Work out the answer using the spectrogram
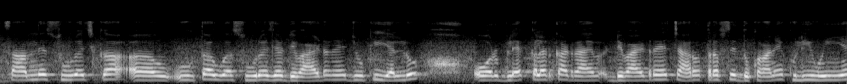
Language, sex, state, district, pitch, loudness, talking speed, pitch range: Hindi, female, Uttar Pradesh, Muzaffarnagar, 210 Hz, -12 LUFS, 185 wpm, 200-225 Hz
